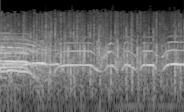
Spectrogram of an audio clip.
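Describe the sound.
An audience applauds steadily for the last speaker of the afternoon, a Palestinian, with dense, continuous clapping and raised cheering voices mixed in, holding a fairly loud, even level for a few seconds.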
